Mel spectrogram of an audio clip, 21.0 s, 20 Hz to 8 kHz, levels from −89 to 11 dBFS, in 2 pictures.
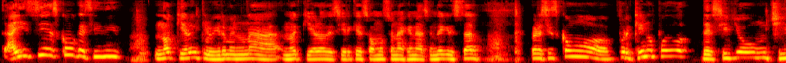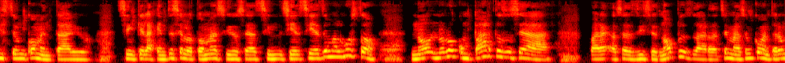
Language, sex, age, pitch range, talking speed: Spanish, male, 20-39, 145-195 Hz, 200 wpm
